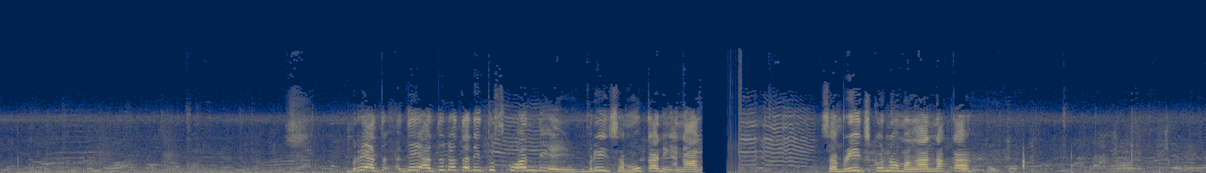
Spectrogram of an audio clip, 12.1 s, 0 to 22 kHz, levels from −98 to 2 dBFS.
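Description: A live cable was pulled and plugged in from 7.00 to 7.41 s: a pop, about 365 ms of near silence, 114 ms of 60 Hz mains buzz, then another pop.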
